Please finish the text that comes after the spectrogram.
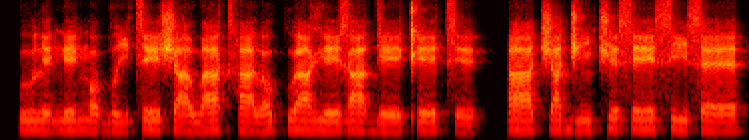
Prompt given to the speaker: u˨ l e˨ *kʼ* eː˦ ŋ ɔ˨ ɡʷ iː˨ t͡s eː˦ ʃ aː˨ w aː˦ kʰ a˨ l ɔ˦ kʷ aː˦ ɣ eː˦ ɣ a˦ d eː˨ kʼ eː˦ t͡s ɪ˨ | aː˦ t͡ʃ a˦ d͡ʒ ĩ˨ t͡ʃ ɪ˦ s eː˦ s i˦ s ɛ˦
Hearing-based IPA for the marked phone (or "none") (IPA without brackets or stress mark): ŋ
